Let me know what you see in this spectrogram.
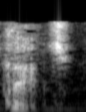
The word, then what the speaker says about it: Koch: Well, I say Koch because there was a mayor in New York, 25 years ago, Ed Koch was his name, so I it's the same, spelled the same way, so I'm saying Koch. – Couch? No? – Koch. – Okay.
